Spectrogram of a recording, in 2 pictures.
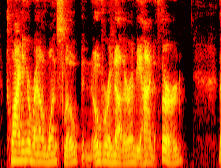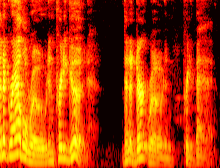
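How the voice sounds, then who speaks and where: A man reading a story aloud as narrator, with a dramatic, expressive, folksy delivery. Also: fairly high pitch. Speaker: amateur story reader.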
